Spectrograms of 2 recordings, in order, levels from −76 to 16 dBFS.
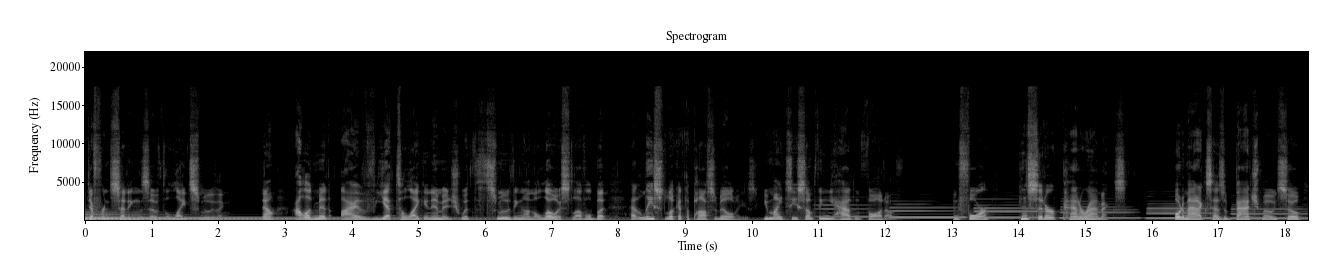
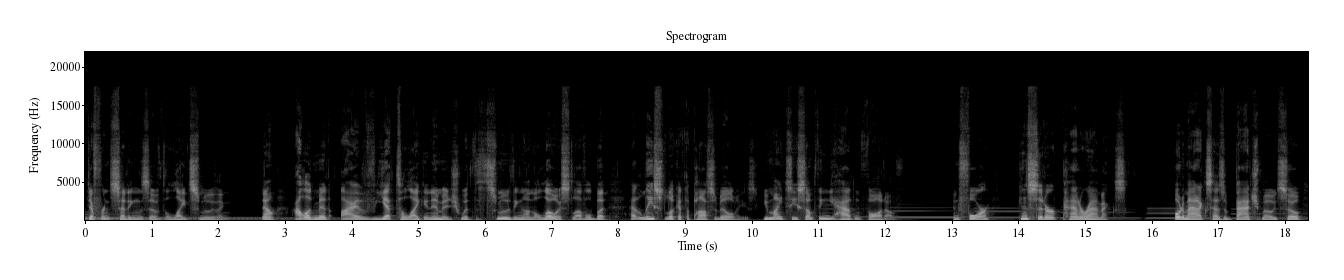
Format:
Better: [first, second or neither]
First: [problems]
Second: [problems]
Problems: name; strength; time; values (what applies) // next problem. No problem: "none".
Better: second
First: background music; loud; throughout; 10 dB below the speech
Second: background music; faint; throughout; 25 dB below the speech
